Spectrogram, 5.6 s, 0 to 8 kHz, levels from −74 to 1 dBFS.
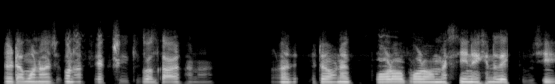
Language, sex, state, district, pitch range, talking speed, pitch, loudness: Bengali, male, West Bengal, Jalpaiguri, 125-135 Hz, 185 wpm, 125 Hz, -19 LUFS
